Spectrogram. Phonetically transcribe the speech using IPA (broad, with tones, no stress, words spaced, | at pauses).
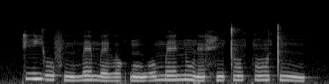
ki˦jo˧fĩ˨mɛ˧ mɛ˨lɔ˨k͡pũ˨wo˨˦ mɛ˦ nũ˦˨ɾɛ̃˧hĩ˧tɔ̃˦ kɔ̃˦tĩ˦˨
